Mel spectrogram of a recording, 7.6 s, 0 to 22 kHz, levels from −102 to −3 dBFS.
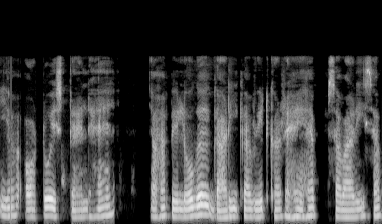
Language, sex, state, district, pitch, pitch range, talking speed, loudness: Hindi, male, Bihar, Muzaffarpur, 140 Hz, 135-155 Hz, 125 wpm, -21 LUFS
